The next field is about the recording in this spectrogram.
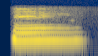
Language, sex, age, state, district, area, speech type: Maithili, female, 30-45, Bihar, Samastipur, urban, conversation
